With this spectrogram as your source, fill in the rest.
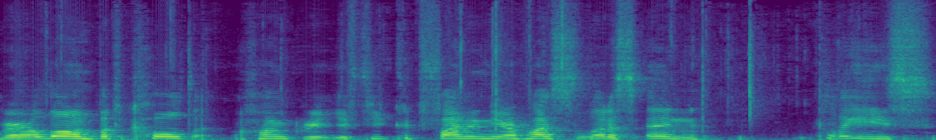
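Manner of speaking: high, pleading, begging voice. A mother with her son outside, asking those inside to let them in; pleading. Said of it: "Hello, my name is [name], and this is my son [name]. / Let me in, I know someone who's in there. Please, we're starving. / Mommy? What's happening? Is no one there? I don't know, sweetie. I'm just".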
